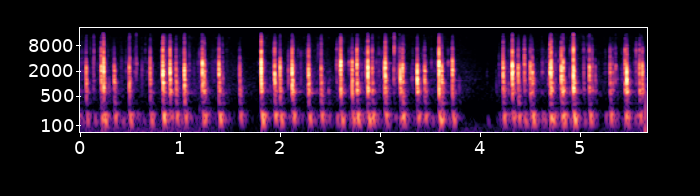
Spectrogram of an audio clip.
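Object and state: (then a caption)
Mechanical keyboard with ceramic keycaps. Both hands type rapidly with their fingertips on a Bear65 mechanical keyboard fitted with blank white matte ceramic Cerakey keycaps on a steel plate, resting on white cloth. A fast stream of short, bright, clacky keystrokes with a faint low thock beneath each press fills the clip, pausing briefly just before the four-second mark before the quick typing resumes. Each keystroke ends almost instantly with no ring.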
